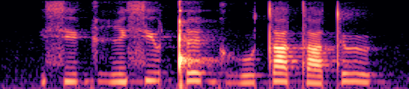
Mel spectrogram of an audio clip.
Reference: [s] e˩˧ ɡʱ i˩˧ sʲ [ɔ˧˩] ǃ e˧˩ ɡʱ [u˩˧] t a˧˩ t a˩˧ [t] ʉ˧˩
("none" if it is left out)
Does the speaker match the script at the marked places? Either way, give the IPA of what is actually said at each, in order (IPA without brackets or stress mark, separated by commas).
sʲ, o˧˩, u˩˧, t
